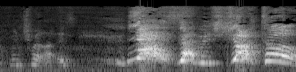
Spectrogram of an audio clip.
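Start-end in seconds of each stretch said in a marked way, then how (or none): 1.3-3.0 booming, drawn-out, slow teacher-style yell. Vlogging about science class, imitating a teacher shouting. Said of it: "our teacher just started shouting really loud".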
